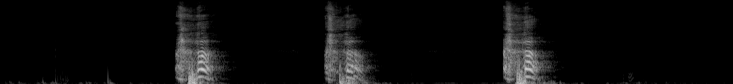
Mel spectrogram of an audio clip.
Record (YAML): three_cough_length: 7.3 s
three_cough_amplitude: 19357
three_cough_signal_mean_std_ratio: 0.28
survey_phase: alpha (2021-03-01 to 2021-08-12)
age: 45-64
gender: Female
wearing_mask: 'No'
symptom_none: true
symptom_onset: 4 days
smoker_status: Ex-smoker
respiratory_condition_asthma: false
respiratory_condition_other: false
recruitment_source: REACT
submission_delay: 1 day
covid_test_result: Negative
covid_test_method: RT-qPCR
